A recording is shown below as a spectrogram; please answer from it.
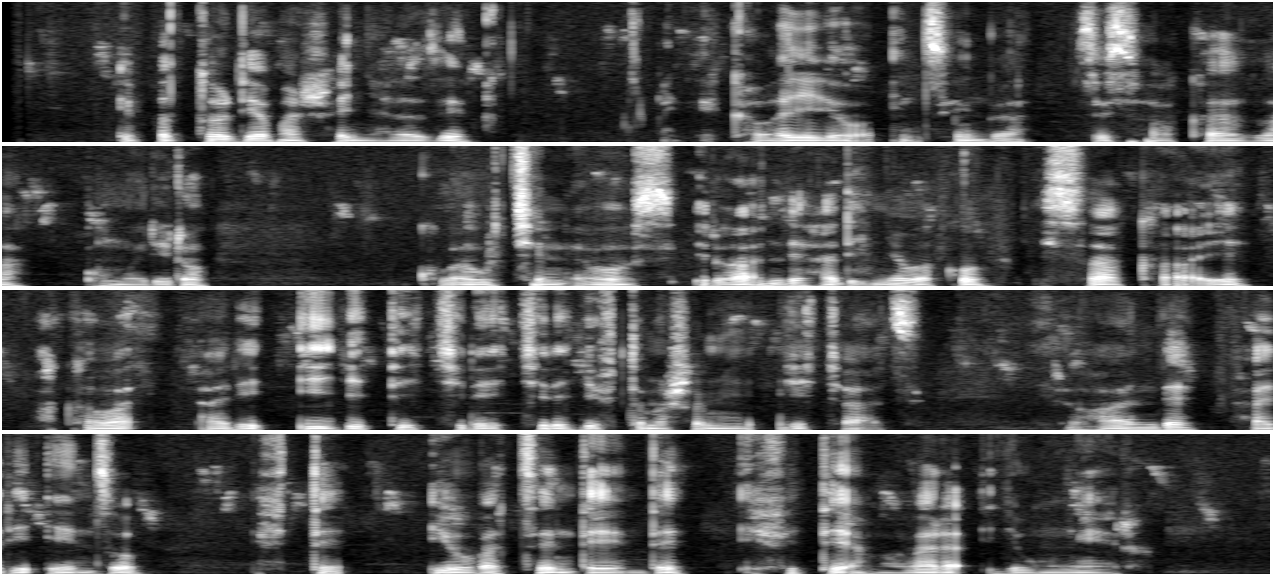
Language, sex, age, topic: Kinyarwanda, male, 18-24, government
